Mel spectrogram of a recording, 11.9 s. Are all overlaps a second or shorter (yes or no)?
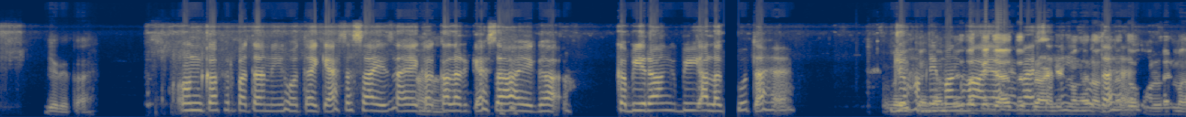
no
